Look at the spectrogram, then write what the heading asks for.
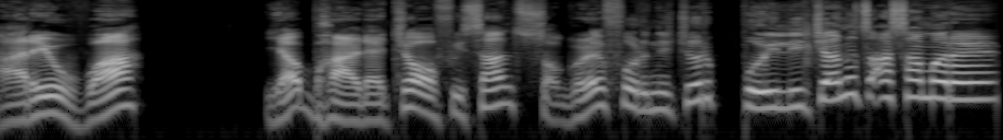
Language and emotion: Goan Konkani, surprised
